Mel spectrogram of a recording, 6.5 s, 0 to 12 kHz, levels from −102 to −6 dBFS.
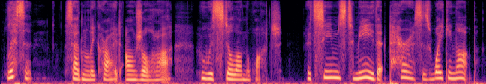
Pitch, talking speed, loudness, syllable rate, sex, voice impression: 215 Hz, 175 wpm, -22 LUFS, 5.2 syllables/s, female, feminine, adult-like, fluent, sincere, slightly calm, slightly elegant, slightly sweet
